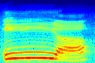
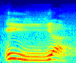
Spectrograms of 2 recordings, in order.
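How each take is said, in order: First: The vowel is lengthened with a single y. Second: The y sound is doubled and held. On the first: The speaker calls it wrong. "berarti di situ iyanya ya mad" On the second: The speaker calls it right. "seharusnya ya tasydid"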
